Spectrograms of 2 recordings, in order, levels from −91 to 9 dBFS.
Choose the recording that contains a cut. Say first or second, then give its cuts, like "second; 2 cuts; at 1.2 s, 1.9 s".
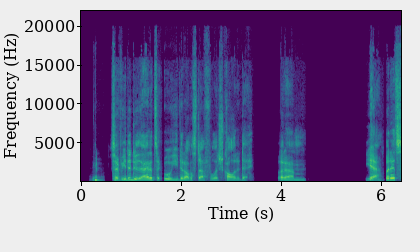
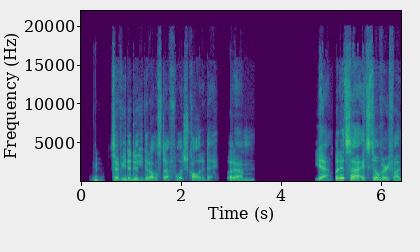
second; 2 cuts; at 1.1 s, 2.8 s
